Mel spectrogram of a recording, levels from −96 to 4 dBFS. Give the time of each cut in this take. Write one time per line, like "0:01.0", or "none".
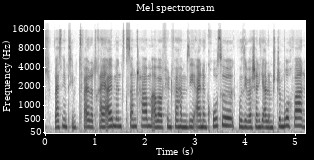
0:03.8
